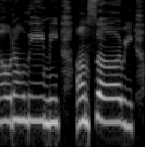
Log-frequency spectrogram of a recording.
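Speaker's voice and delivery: mock-pleading, put-on begging tone. Retelling how a man begged her not to leave, imitating someone begging. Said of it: "begging her".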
